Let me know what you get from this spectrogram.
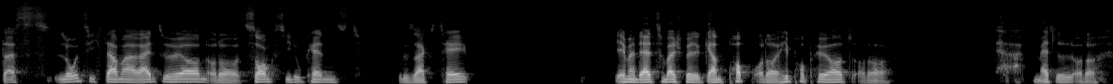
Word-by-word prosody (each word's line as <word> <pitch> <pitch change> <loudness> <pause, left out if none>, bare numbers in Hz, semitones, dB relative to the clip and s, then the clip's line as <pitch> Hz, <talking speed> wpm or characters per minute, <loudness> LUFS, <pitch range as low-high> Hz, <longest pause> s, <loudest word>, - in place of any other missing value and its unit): das - - -7
lohnt 130 +5 -2
sich, 135 -3 -11
da 120 -1 +4
mal 115 -2 +1
rein 120 +3 +2
zu 130 - -4
hören“, 125 0 +2
oder 95 -4 -2
Songs, 125 -1 +2
die 115 - -7
du 110 -2 -5
kennst, 115 0 -5 0.3
wo - - -15
du 105 - -3
sagst, 105 0 -2
„hey” 120 +1 +1 1.4
Jemand, 115 +1 +2
der 115 0 +8
zum 120 - -5
Beispiel 120 -2 +4
gern 105 +1 +2
Pop 140 +3 +1
oder 100 -2 -1
Hip 125 +4 -3
Hop - - -6
hört 115 -1 +1
oder 85 -3 -7 1.0
ja, - - -13 0.2
Metal 105 +2 -3
oder - - -5
115 Hz, 165 wpm, -26 LUFS, 105-125 Hz, 1.4 s, der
